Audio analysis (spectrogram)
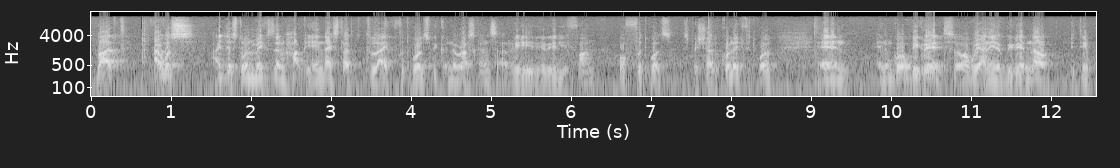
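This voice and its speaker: A man from Eritrea giving a halting practice speech about himself, restarting often as he searches for words. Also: low voice. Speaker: speech trainee. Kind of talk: practice self-introduction speech. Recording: noisy room ambience.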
